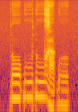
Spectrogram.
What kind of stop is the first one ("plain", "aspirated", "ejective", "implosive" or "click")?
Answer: implosive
